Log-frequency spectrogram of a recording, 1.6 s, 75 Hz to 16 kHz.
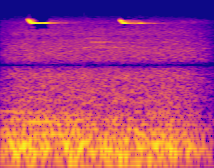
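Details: On July 19, 2019, near Wiarton, Ontario, Canada, a Brown Creeper gives its high-pitched call: two very thin, slightly falling notes about three-quarters of a second apart, over a soft low rumble.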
